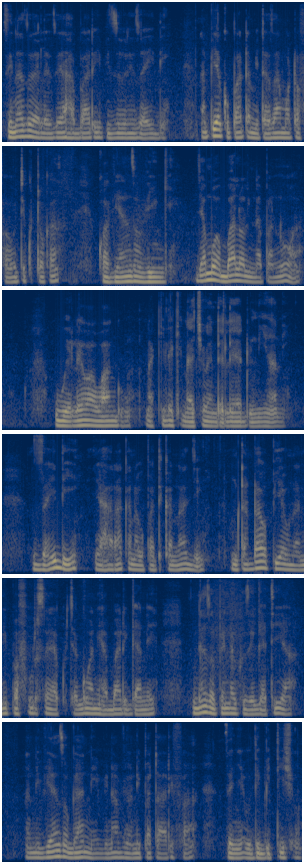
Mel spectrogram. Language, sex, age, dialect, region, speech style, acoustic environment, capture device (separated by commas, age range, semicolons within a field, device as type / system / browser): Swahili, male, 25-34, Kenya - Nairobi Sheng-influenced, Kenya, relaxed, silence; nature; appliances, mobile / Linux / Chrome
